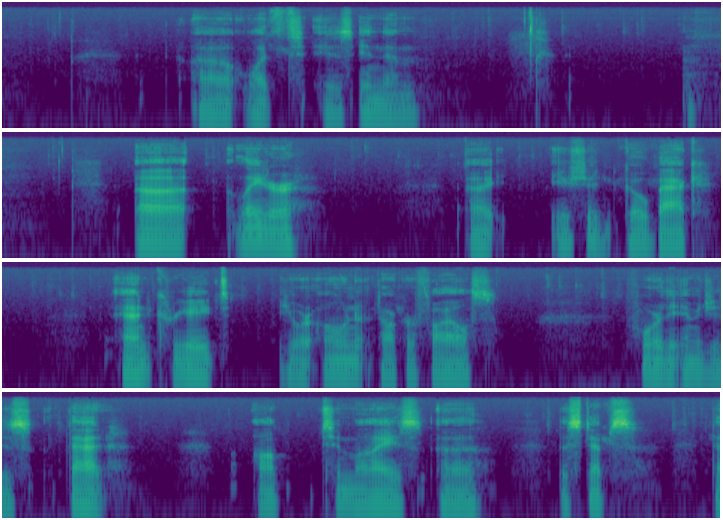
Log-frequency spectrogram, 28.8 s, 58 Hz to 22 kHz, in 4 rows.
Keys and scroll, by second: 0.0-0.7 typing, 1.8-28.7 typing.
